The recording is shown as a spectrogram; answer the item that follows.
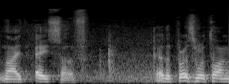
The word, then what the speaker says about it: Eisav: Isa is how it's always transliterated into English. I'm going to use the Hebrew pronunciation throughout. Asov. Okay. The person we're talking about is Asov.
